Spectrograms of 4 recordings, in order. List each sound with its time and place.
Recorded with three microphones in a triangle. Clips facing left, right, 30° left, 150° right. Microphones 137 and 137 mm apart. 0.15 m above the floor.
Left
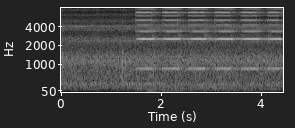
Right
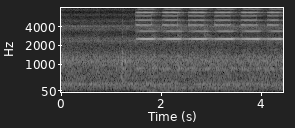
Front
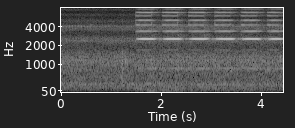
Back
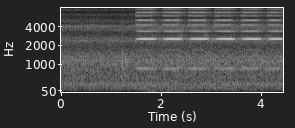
1.5 s an alarm clock: 55° left, 2 m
